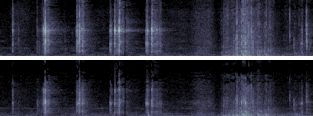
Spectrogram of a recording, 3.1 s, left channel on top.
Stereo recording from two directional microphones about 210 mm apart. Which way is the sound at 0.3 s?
15° left (ahead or behind).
